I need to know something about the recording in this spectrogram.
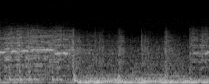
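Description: Instrumental background music for a sports highlight reel, with a steady bass line under higher held notes.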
